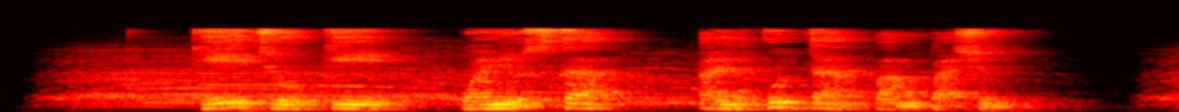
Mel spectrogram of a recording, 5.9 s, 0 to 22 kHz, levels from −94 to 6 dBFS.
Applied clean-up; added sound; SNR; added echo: none; Crowd; 15 dB; reverberation time 0.6 s.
